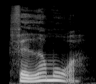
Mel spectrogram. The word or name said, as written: fadermord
